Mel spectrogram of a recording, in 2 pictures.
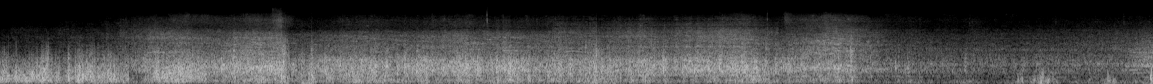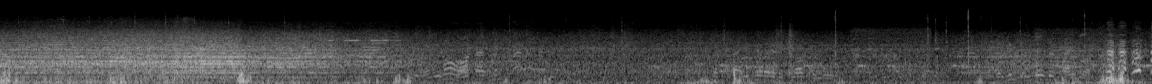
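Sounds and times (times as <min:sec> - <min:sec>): train passing at speed: 0:00.0 - 0:23.0.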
